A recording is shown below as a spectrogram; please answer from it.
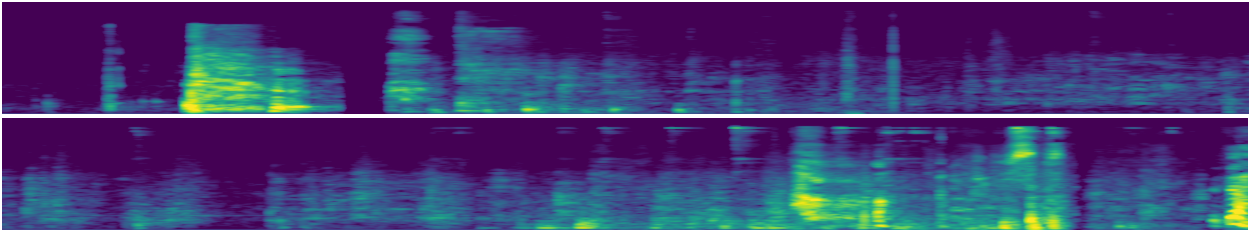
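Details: Play fight between Krypto, a Siberian Husky, and Ruger, a German Shepherd-Husky mix, over a dog bone inside the home: long quiet stretches between sudden loud scuffles, snarls and huffs, with a man cheering Krypto on.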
